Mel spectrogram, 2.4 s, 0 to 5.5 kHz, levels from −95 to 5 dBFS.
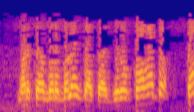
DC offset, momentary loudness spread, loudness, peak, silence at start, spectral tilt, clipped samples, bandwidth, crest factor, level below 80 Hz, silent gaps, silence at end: under 0.1%; 5 LU; -13 LUFS; -2 dBFS; 0.25 s; -8.5 dB/octave; under 0.1%; 4 kHz; 12 dB; -52 dBFS; none; 0 s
